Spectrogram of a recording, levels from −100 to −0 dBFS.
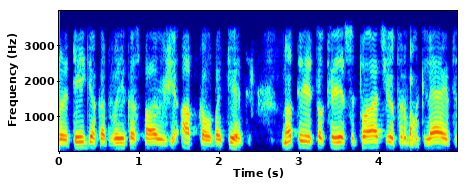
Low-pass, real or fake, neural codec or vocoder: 3.6 kHz; fake; codec, 16 kHz, 4 kbps, X-Codec, WavLM features, trained on Multilingual LibriSpeech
